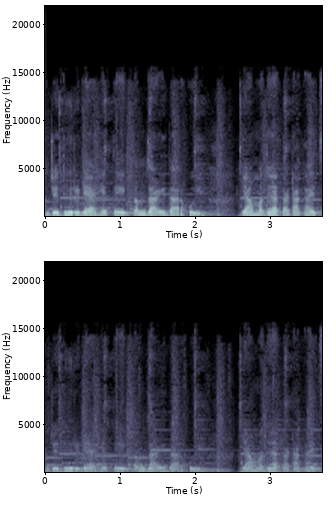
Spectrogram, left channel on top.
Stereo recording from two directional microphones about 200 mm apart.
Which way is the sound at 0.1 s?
40° left (ahead or behind).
